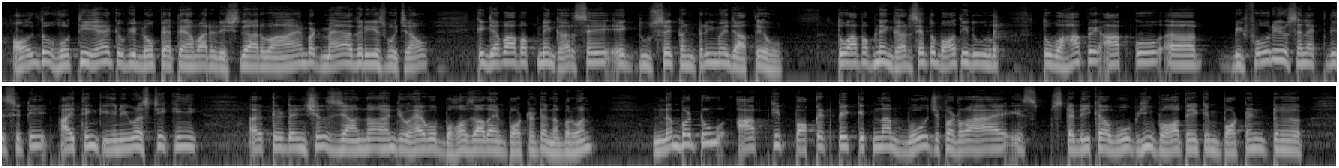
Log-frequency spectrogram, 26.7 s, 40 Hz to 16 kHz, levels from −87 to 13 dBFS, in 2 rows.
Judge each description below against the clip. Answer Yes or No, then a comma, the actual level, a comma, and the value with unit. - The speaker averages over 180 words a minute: Yes, fast, 190 wpm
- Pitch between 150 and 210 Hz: Yes, medium, 155 Hz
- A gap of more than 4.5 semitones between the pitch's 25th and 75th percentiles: No, average, 3.9 semitones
